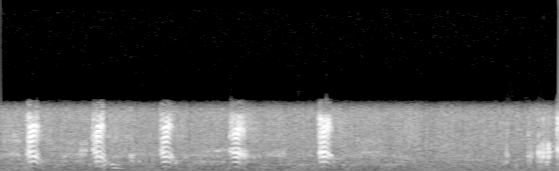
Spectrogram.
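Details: French Bulldog barking at elk: five short, sharp barks spaced roughly two-thirds of a second apart, then a brief faint sound near the end over quiet background hiss.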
